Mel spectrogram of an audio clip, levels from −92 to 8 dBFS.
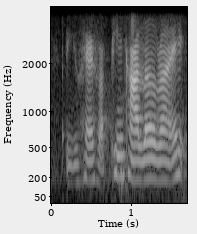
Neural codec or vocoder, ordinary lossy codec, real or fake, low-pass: none; AAC, 32 kbps; real; 3.6 kHz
